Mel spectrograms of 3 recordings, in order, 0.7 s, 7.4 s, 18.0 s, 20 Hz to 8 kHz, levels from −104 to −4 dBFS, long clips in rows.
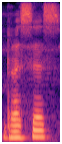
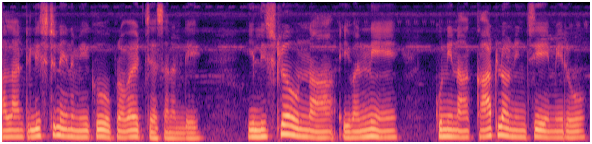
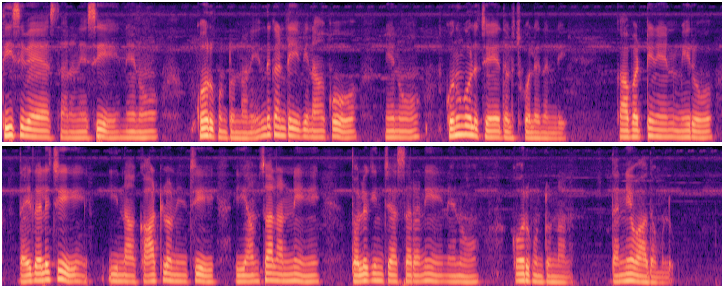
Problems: constant background noise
